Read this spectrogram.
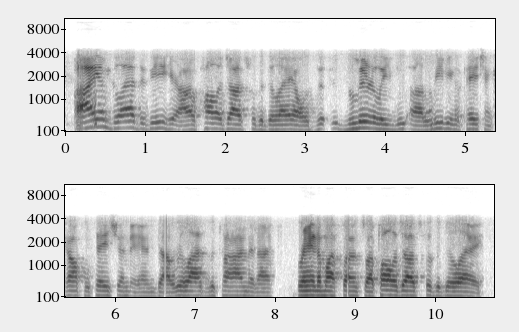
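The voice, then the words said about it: Southern American accent. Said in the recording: “your accent... Southern gentleman”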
